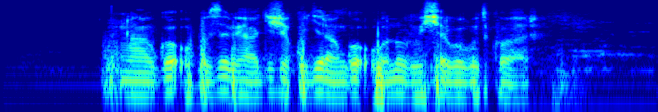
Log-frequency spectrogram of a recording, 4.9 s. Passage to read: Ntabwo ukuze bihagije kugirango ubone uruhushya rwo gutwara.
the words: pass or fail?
pass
